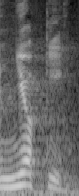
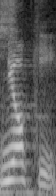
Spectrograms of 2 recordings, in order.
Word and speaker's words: gnocchi: We're finishing up our gnocchi. Yes, we And that's are. how you pronounce it for us. Gnocchi.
